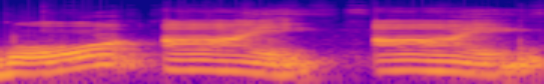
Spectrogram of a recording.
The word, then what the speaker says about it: গোয়ায়: তাহলে একটু দাঁড়াও, হ্যাঁ, এটার উচ্চারিত রূপটা হবে এইরকম, গো আয় আয়, হ্যাঁ, আয়। এই যে এমন, বুঝতে পারছো? কারণ আমরা জানি এই ইউ এর উচ্চারণটা আয়ের মতো হয়। কারণ এটার সাথে একটা আ আছে, তাই আয়ের মতো হইছে। তো বলতেছে এটার অর্থ কি?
